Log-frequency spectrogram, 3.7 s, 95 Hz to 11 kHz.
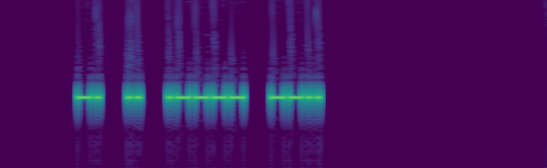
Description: Morse code, heard as a keyed tone, about 40 wpm, spaced as for 29 wpm, 700 Hz. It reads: NI1Z
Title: USA Call Signs - 4 Characters - 2x Character Spacing - 40wpm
